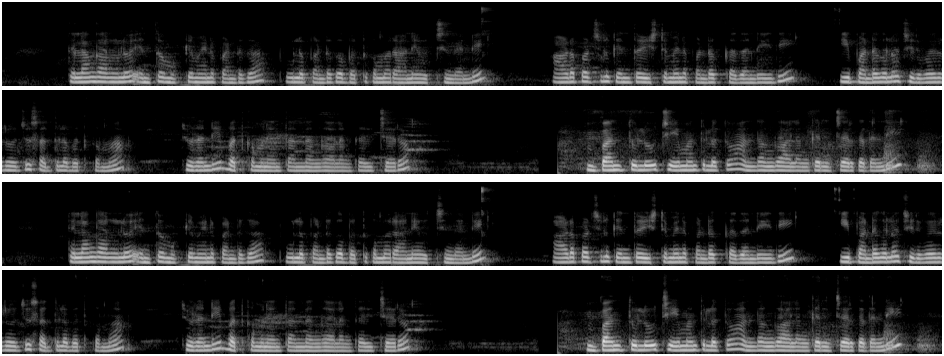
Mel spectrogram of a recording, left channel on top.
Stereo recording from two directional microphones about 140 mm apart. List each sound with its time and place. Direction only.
0.6 s a woman's voice: 20° right (ahead or behind)
15.4 s a woman's voice: 20° right (ahead or behind)
17.8 s a woman's voice: 35° right (ahead or behind)
18.1 s a woman's voice: 25° right (ahead or behind)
